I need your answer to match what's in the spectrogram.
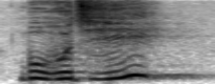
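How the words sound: It sounds amazed and admiring. The speaker is impressed by something. "감탄의 뭐지도 있습니다"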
